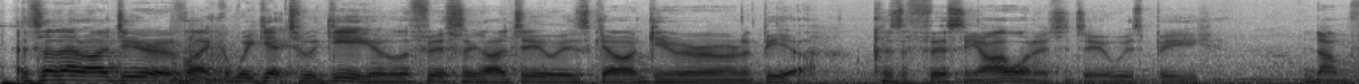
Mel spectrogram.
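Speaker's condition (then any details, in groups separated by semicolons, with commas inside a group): Cleft lip and palate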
